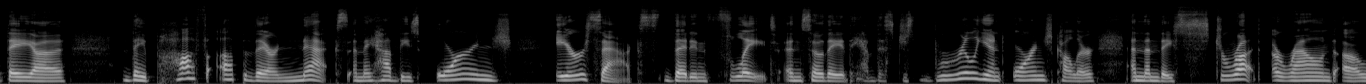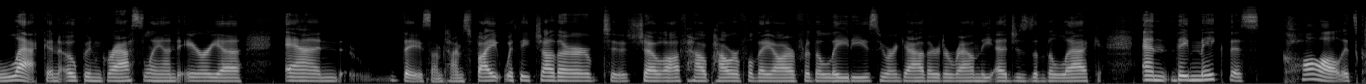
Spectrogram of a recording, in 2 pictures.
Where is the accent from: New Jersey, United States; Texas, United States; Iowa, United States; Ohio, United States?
Iowa, United States; But I grew up in Iowa, and I never saw a bald eagle until I was 12 years old.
